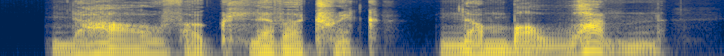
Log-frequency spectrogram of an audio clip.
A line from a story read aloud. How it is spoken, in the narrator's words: he whispered to himself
